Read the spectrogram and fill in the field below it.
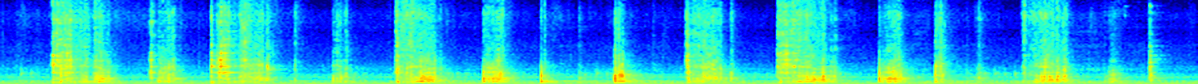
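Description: A spoon scrapes and stirs coconut, onion and tomato paste into a crab curry in the pan: about a dozen steady, rhythmic rasping strokes, close and clear over a constant low hum, with no talking.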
